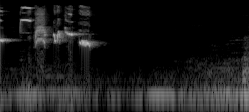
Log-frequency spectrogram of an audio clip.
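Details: Song of a caged orange-headed thrush, a national champion contest bird from Indonesia: a rapid tumble of bright whistles, buzzy notes and a descending trill lasting about a second, followed by low hum and quiet.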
